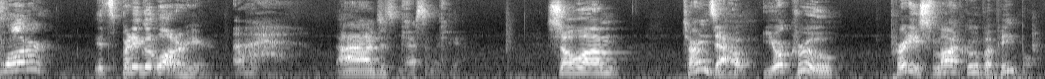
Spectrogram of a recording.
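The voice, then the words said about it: New Jersey character accent. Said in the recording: “What is your accent? ... He's from Joyzy.”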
